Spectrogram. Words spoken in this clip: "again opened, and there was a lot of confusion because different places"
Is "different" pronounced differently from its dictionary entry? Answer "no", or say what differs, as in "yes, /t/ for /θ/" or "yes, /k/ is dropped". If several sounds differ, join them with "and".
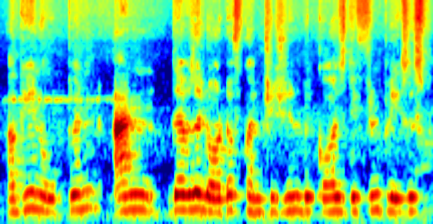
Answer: no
